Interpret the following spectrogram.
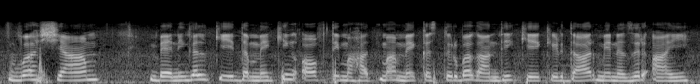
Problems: constant background noise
